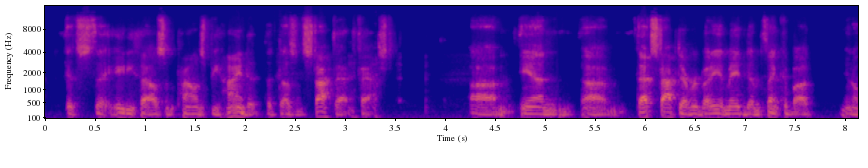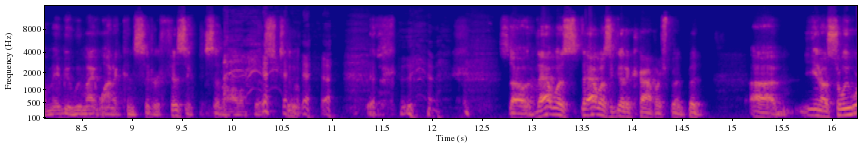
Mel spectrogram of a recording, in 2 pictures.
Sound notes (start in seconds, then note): 9.8 laughs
